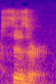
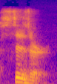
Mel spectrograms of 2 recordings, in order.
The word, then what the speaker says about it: scissor: and british english in in american english for instance we tend to pronounce that r quite strongly even when it's at the end of a word or after a vowel so you hear that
